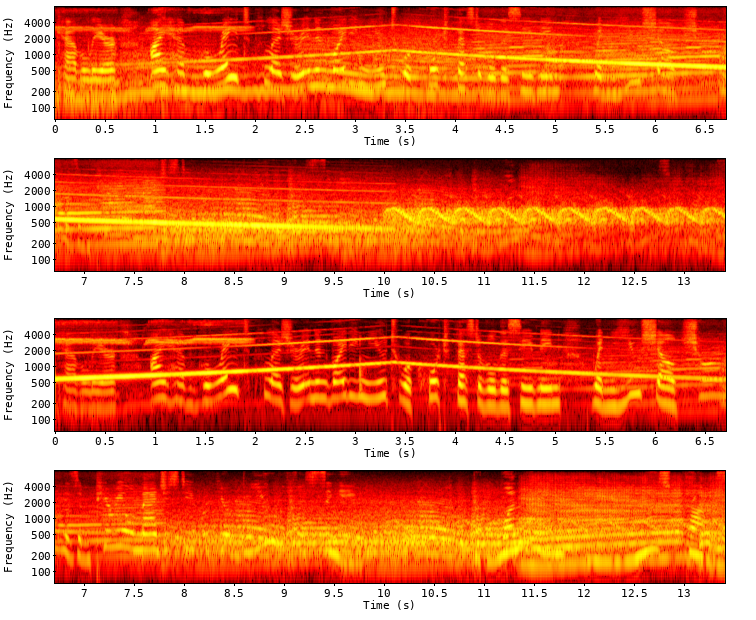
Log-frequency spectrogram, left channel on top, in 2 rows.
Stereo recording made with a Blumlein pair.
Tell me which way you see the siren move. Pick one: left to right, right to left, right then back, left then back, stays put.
right to left.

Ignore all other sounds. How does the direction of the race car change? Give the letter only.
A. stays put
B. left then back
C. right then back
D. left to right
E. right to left
D.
